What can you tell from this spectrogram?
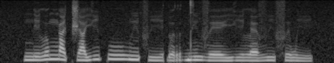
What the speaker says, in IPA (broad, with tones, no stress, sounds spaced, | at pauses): n i˨ l o˦ ŋ a˨ t͡ʃ a˨ j i˦ p uː˦ β ĩ˦ f iː˨ ɗ ʊ˨ r d ĩ˦ v eː˨ j i˨ l ɛ˨ v i˦˨ f ɪ˦ w i˨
